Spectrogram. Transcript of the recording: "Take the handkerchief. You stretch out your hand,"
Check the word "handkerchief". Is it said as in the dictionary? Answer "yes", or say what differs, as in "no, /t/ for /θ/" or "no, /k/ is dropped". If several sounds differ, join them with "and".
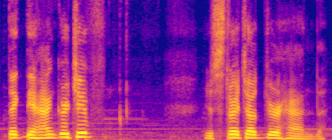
yes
